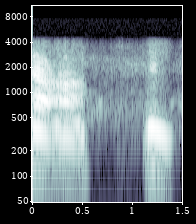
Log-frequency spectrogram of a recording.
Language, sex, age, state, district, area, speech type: Malayalam, female, 30-45, Kerala, Kottayam, urban, conversation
